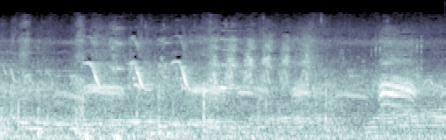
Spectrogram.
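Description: Birds calling outdoors: a run of short calls that each slide down in pitch, several in quick succession in the first two seconds, over steady background noise.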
